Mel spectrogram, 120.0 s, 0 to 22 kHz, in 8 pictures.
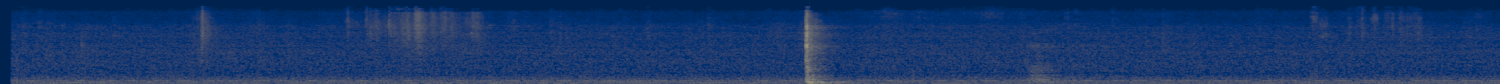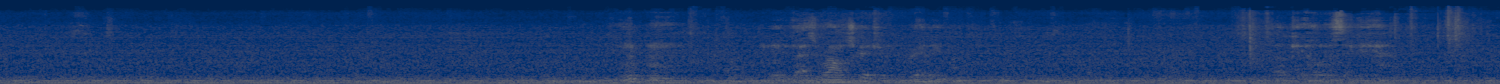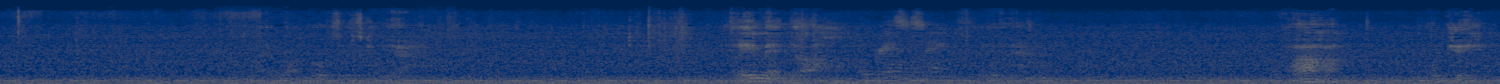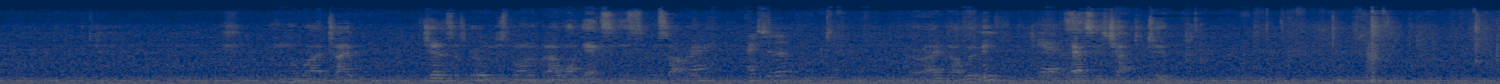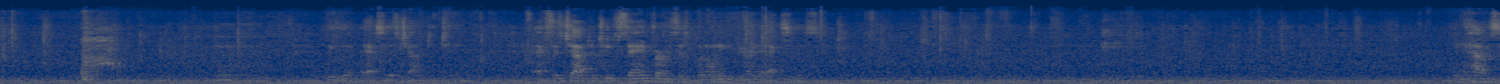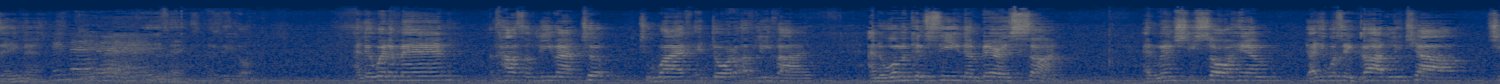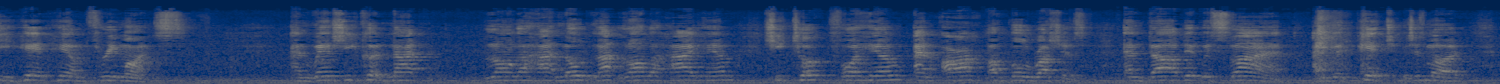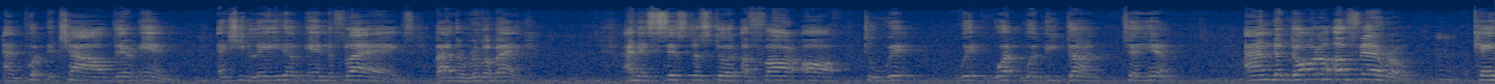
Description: March 3, 2019 Sunday 11:00am New Jerusalem MB Church Exodus 2:1-5, 11-14 The Message: “Surviving The River”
